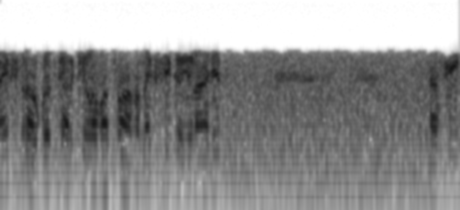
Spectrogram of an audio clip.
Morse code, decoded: none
